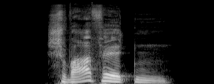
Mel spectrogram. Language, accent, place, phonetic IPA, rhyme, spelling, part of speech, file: German, Germany, Berlin, [ˈʃvaːfl̩tn̩], -aːfl̩tn̩, schwafelten, verb, De-schwafelten.ogg
- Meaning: inflection of schwafeln: 1. first/third-person plural preterite 2. first/third-person plural subjunctive II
